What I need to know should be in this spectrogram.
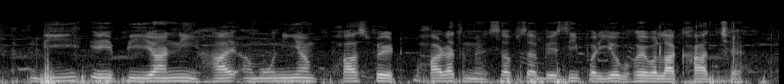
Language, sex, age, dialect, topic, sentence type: Maithili, male, 18-24, Bajjika, agriculture, statement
